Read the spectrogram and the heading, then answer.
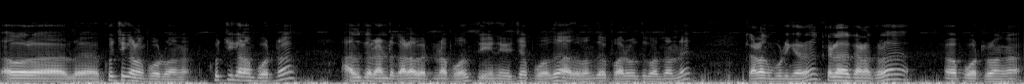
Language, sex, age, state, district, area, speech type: Tamil, male, 60+, Tamil Nadu, Namakkal, rural, spontaneous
